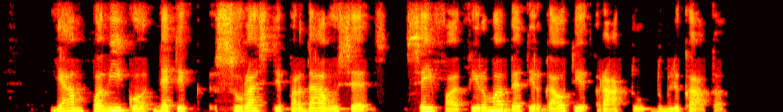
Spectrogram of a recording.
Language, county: Lithuanian, Šiauliai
